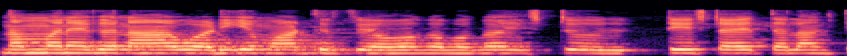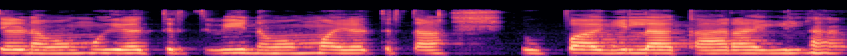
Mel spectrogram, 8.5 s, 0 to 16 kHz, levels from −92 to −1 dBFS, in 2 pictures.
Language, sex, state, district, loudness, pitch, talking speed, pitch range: Kannada, female, Karnataka, Bellary, -14 LUFS, 215 Hz, 150 wpm, 210-220 Hz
